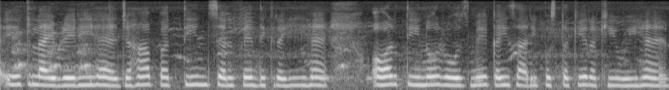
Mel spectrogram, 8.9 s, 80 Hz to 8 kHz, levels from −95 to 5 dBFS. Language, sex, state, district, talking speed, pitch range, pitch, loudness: Hindi, female, Uttar Pradesh, Jyotiba Phule Nagar, 125 wpm, 240-260 Hz, 245 Hz, -15 LUFS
